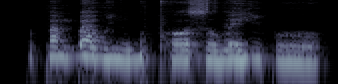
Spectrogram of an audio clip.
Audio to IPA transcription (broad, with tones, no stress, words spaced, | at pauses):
pa˦mɓa˦ wi˨ŋɡ͡bʊ˦ pʰɔ˨˦so˨wɛ˦ji˦ poː˨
